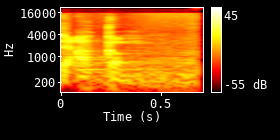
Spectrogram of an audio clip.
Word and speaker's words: Takam: donné à mon père c'est Akam comme ça se prononce dans mon petit village à Penka Michel comme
